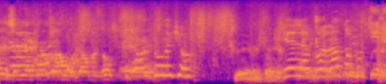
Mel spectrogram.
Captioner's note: baby chatter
